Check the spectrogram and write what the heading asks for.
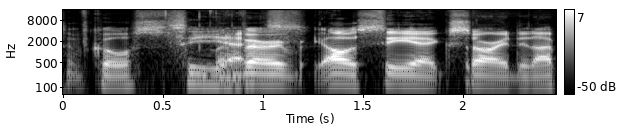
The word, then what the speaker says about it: CEX: But moving on, we are going on to Fish versus Sex, of course. CX. CX. Sorry, did I pronounce that wrong?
